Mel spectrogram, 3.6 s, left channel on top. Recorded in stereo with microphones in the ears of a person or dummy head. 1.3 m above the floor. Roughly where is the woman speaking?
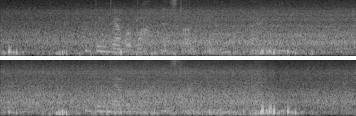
Left.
